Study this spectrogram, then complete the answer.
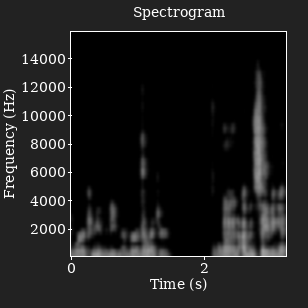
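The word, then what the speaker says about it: Imgur: say it I I I read a post recently that said imager it is imager it is technically maybe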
